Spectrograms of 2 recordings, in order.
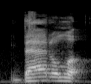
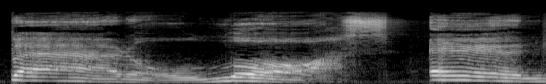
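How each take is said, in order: First: It is said in a normal, plain voice. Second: It is said in a deep, dramatic trailer voice.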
